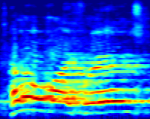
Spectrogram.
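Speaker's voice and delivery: hello boomed high and loud, slowed; translating the greeting. Shown as a demonstration. Teacher giving the crowd the meaning, loud and slow. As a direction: announce it like a greeting. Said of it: "what you're doing is saying".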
